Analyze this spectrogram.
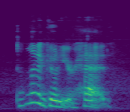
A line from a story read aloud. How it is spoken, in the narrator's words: John muttered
